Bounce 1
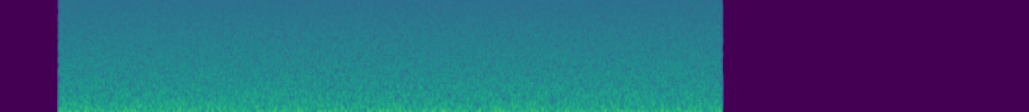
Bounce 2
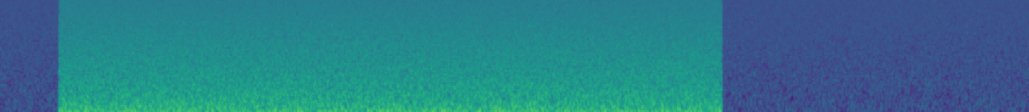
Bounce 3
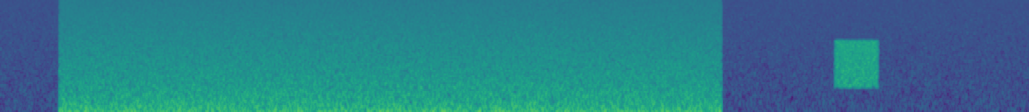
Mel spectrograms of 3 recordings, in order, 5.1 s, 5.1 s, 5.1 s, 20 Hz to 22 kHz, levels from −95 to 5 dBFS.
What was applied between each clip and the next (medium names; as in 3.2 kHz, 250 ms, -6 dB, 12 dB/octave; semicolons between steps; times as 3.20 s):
added noise white -55 dBFS; trim +4.5 dB
painted sound noise, 4.17–4.39 s, 870–5700 Hz -24 dBFS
